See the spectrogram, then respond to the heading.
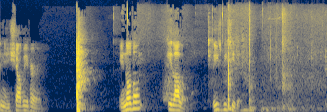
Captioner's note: gavel bangs once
